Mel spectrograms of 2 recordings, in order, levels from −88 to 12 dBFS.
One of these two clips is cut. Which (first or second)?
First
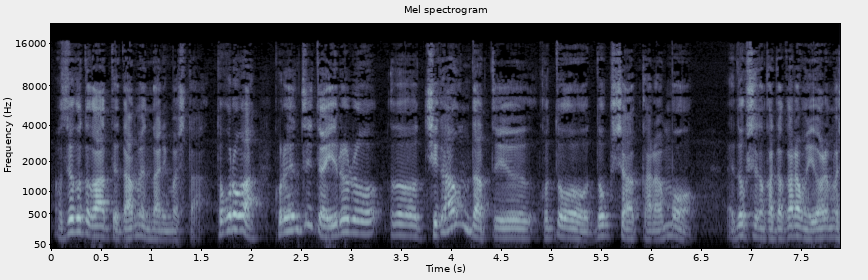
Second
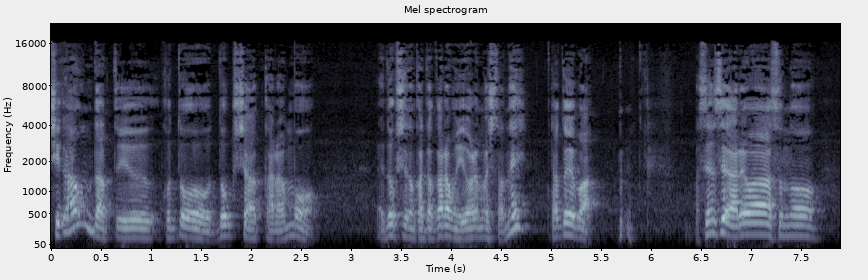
first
